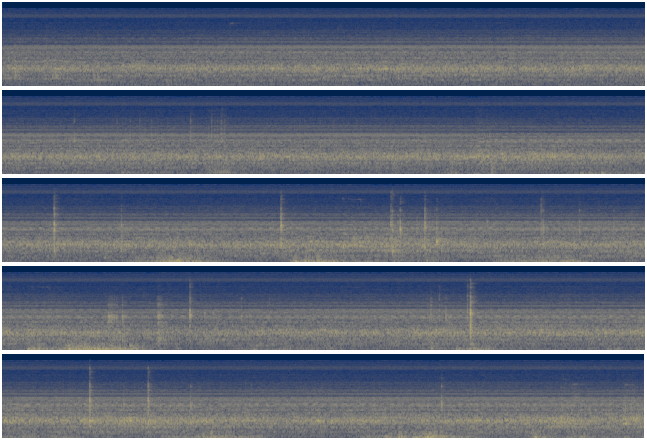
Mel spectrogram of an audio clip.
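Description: Steady hiss and hum with a few faint clicks, and soft low thumps about every second and a half in the second half.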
